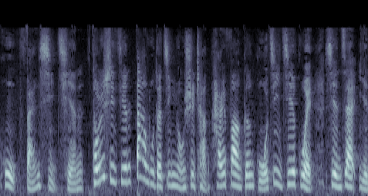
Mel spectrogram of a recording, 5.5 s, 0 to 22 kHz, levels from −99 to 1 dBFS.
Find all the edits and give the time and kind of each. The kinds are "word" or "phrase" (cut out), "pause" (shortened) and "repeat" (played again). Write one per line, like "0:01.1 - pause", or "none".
0:01.3 - pause

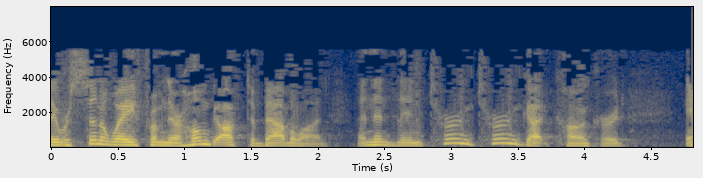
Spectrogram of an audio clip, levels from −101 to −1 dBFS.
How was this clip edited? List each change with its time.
0:01.2 - word
0:02.2 - pause
0:02.6 - word
0:03.2 - repeat

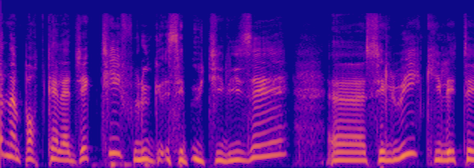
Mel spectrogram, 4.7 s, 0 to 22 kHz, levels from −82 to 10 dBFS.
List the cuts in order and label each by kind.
0:01.9 - word

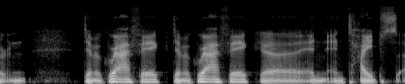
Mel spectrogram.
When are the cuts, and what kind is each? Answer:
0:01.7 - repeat

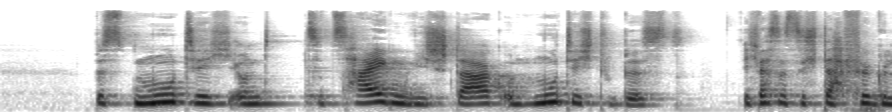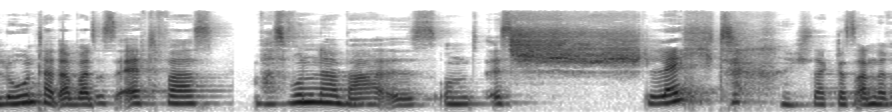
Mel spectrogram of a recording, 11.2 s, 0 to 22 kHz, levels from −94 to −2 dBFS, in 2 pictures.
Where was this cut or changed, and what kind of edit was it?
0:01.9 - phrase
0:04.7 - phrase
0:06.1 - word
0:08.8 - word

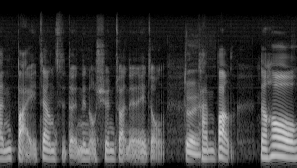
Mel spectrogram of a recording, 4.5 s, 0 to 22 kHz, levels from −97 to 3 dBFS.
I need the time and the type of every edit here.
none

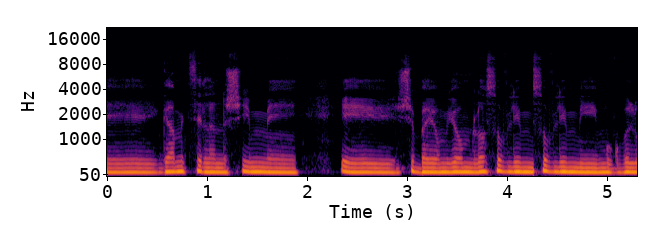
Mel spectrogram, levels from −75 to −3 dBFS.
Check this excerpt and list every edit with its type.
0:04.3 - repeat

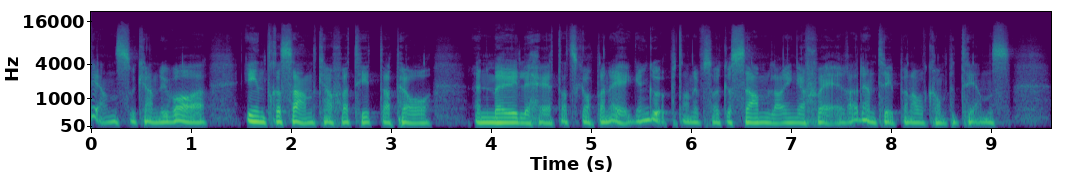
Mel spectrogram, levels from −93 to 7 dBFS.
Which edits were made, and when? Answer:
none

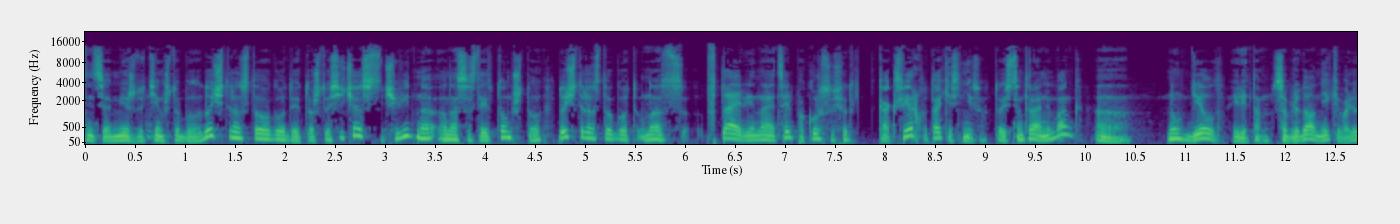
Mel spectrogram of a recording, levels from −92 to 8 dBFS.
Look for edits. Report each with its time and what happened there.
0:03.0 - word
0:04.6 - pause
0:07.7 - word
0:10.0 - pause
0:11.4 - pause

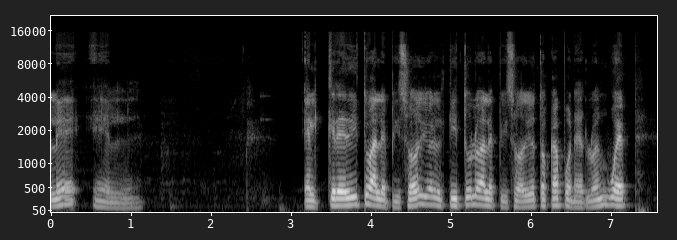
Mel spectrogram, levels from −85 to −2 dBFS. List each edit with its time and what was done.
none

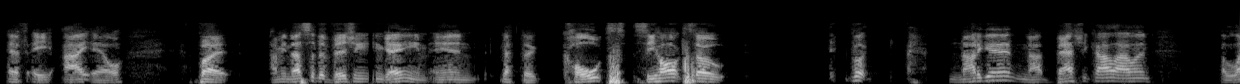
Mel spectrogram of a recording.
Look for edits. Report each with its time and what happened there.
none

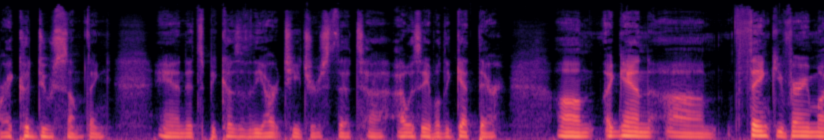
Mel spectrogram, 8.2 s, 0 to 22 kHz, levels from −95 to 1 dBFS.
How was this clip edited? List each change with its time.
none

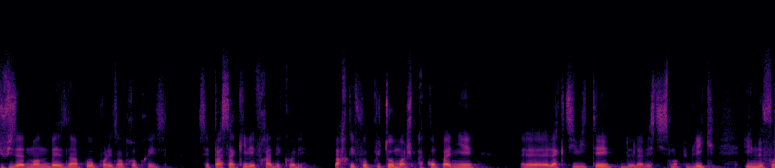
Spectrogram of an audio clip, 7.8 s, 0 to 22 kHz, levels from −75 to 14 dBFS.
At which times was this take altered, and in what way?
0:03.5 - word
0:04.2 - word
0:06.2 - word

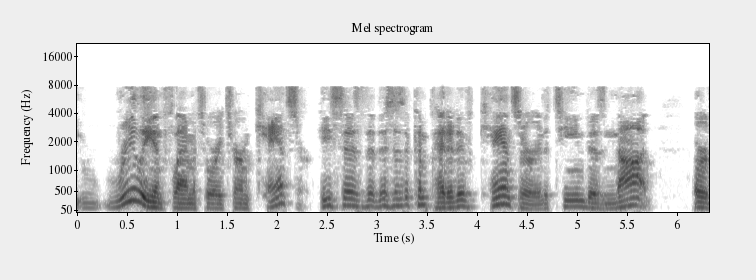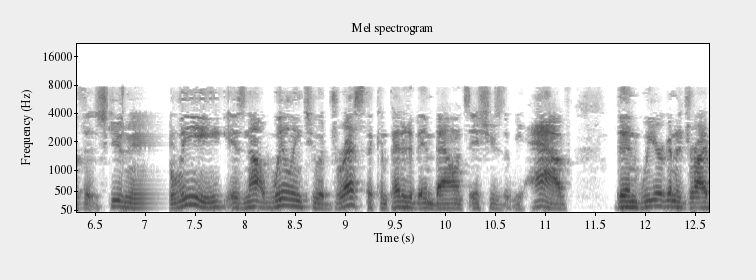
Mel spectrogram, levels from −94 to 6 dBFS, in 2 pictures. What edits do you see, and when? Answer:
0:02.3 - pause
0:04.6 - word

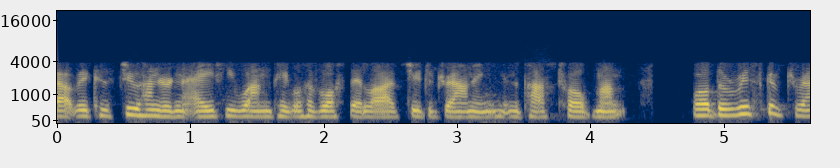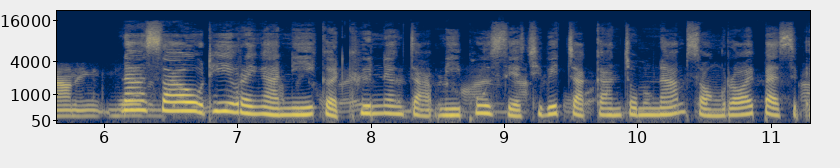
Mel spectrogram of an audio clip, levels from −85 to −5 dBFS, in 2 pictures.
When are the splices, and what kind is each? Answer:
none

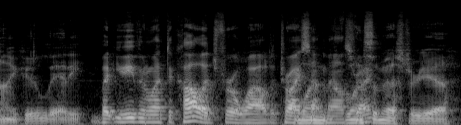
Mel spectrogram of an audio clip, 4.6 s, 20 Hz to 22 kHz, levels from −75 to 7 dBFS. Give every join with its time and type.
none

